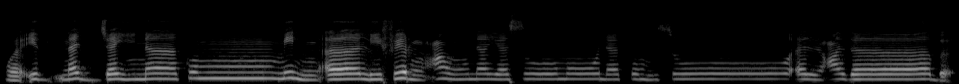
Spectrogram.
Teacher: Sini ada mim bertemu mim. Jadi kita rapat bibir, kita dengung 2 harakat.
